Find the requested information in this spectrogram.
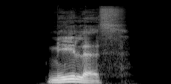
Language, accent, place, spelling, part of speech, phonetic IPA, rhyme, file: German, Germany, Berlin, Mehles, noun, [ˈmeːləs], -eːləs, De-Mehles.ogg
- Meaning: genitive singular of Mehl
